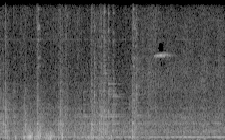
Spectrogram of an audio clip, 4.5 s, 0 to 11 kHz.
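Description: A train of British Rail Mark 1 passenger coaches rolling past on the track. The wheels give irregular clicks and knocks over steady rolling noise, with a faint steady tone underneath.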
